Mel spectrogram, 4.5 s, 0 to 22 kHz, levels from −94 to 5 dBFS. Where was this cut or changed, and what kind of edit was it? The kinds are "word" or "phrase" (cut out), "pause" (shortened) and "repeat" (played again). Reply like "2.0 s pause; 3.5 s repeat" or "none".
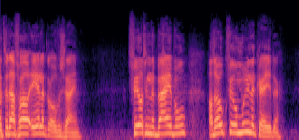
2.1 s word; 3.4 s word

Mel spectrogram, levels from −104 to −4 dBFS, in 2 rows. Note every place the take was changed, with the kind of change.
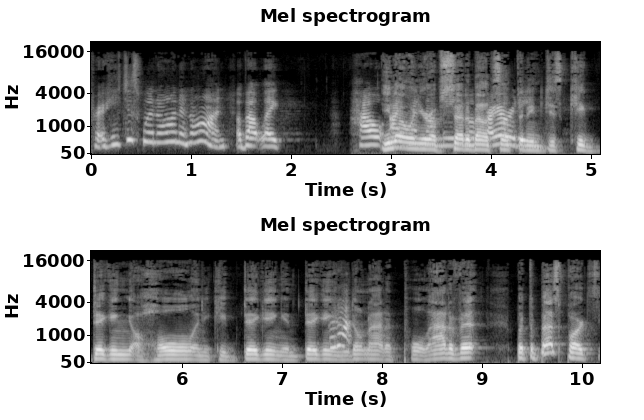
1.4 s pause

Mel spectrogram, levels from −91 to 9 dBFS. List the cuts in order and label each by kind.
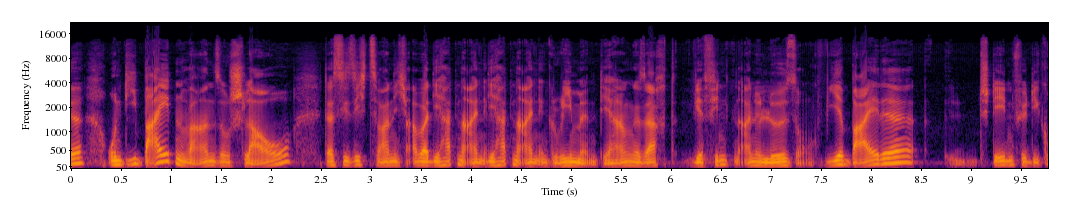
3.4 s word; 4.1 s repeat; 6.1 s pause

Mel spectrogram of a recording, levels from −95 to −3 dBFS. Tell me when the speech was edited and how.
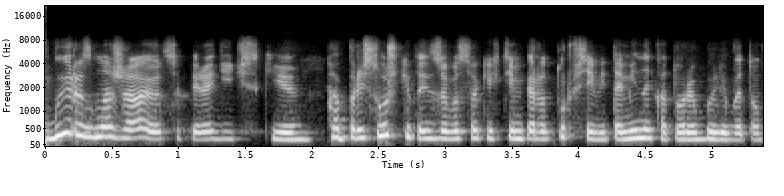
2.8 s word

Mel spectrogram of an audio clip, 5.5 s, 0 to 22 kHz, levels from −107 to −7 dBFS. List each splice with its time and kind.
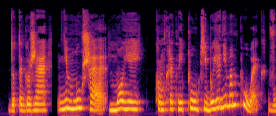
1.0 s pause; 2.2 s phrase

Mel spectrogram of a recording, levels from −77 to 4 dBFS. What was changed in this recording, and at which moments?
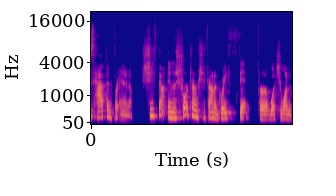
0.9 s pause

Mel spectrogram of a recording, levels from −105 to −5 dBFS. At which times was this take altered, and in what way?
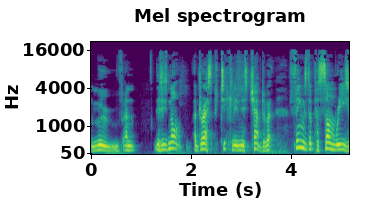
none

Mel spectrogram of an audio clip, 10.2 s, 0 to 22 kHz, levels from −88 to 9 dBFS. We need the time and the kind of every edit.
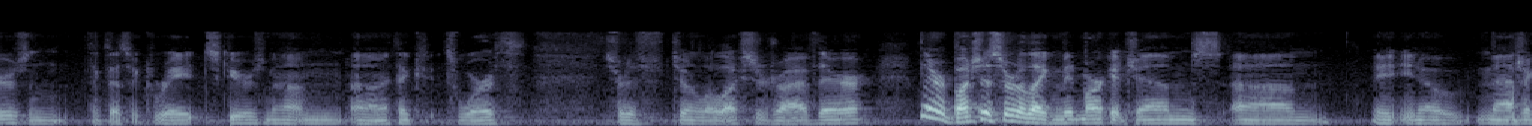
6.1 s word; 9.0 s pause

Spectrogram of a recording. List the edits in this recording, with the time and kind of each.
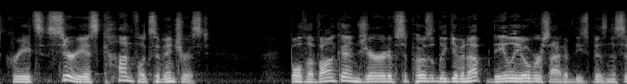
none

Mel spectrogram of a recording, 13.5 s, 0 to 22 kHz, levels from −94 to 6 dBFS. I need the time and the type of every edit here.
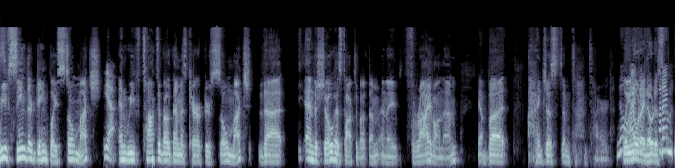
5.1 s pause

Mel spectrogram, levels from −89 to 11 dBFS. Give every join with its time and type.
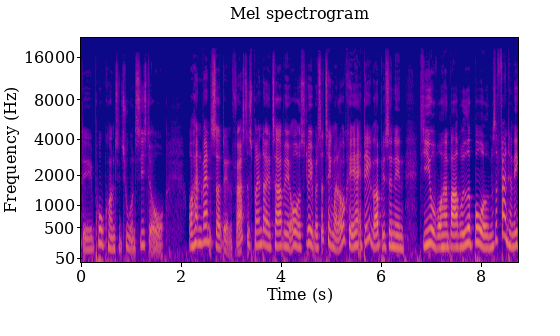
none

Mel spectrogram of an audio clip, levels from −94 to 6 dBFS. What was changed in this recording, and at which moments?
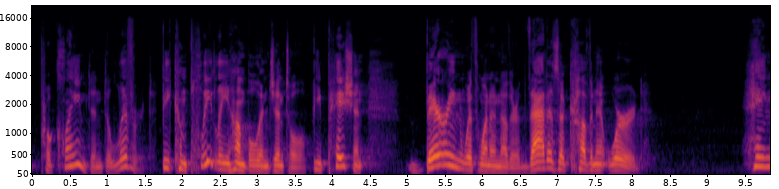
1.6 s pause

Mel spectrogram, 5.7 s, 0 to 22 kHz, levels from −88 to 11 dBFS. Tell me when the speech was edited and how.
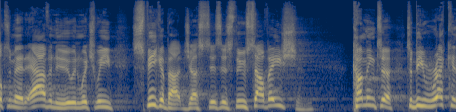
none

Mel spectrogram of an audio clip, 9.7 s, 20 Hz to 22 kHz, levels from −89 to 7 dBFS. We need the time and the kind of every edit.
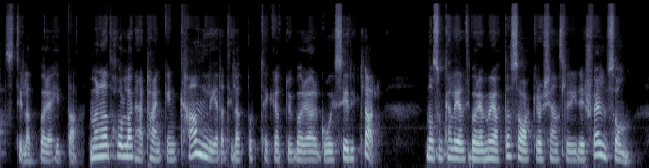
1.2 s pause; 2.0 s phrase; 3.7 s word; 7.0 s phrase

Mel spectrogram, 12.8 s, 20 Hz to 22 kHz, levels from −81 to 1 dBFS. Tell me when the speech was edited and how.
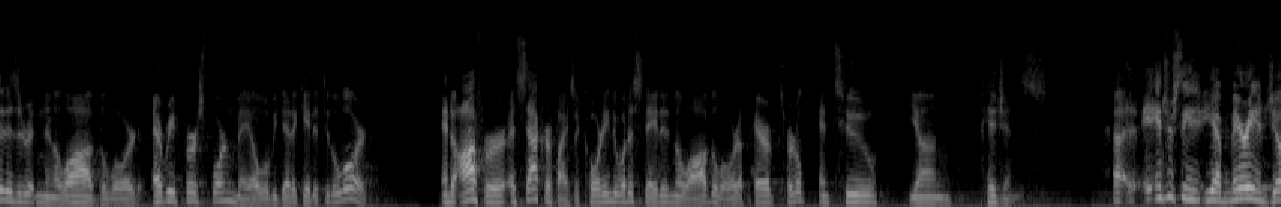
8.0 s word

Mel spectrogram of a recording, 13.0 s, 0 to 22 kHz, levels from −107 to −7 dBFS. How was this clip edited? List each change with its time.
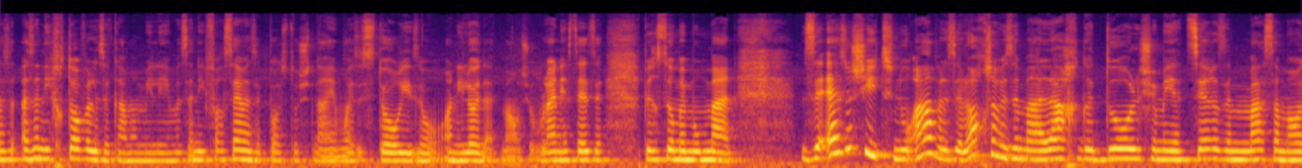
none

